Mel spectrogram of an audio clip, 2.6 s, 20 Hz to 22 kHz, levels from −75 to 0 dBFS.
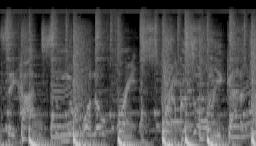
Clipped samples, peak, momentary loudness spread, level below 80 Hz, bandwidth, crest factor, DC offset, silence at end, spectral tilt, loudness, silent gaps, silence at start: under 0.1%; -6 dBFS; 4 LU; -30 dBFS; 17 kHz; 16 dB; under 0.1%; 0 s; -4 dB/octave; -23 LUFS; none; 0 s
